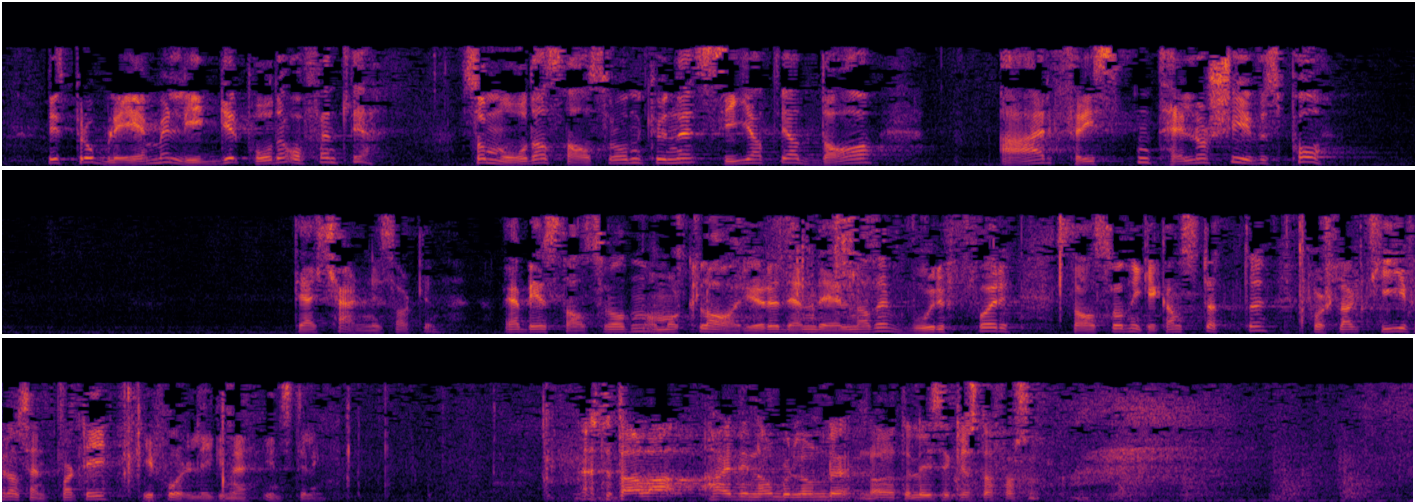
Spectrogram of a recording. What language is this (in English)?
Norwegian Bokmål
